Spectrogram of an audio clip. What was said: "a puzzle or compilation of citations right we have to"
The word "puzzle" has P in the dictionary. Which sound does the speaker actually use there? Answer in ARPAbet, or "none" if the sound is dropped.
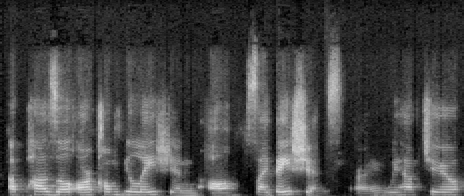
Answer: P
